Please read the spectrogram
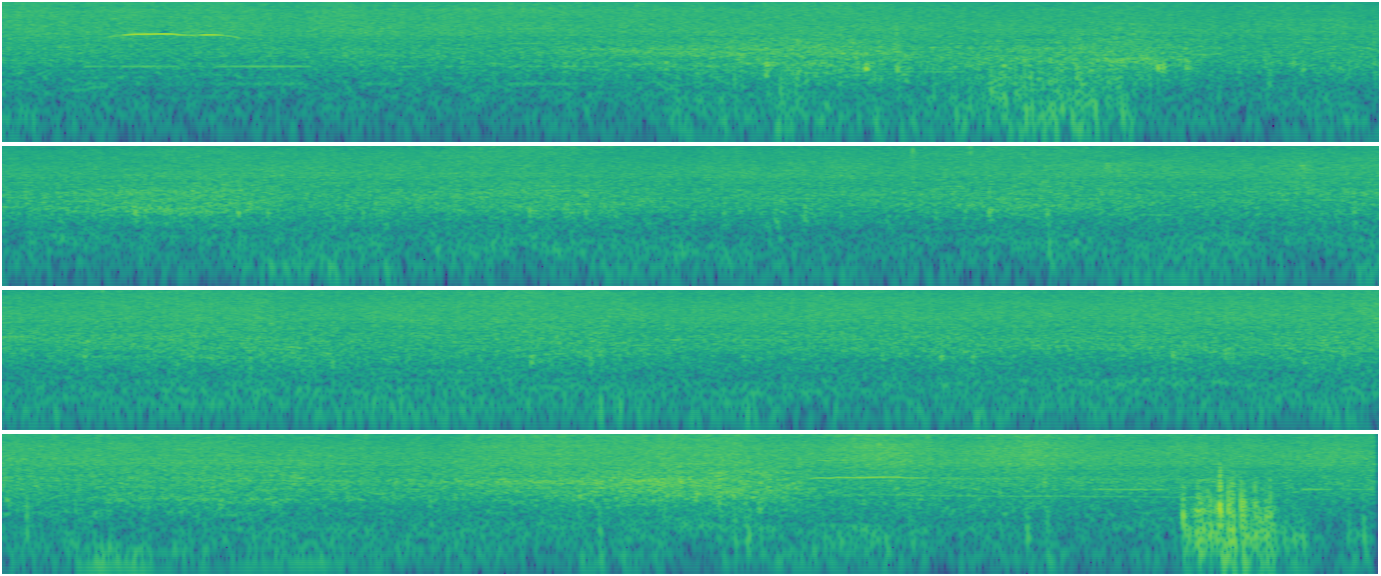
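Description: Wind buffeting the microphone over a steady wash of many motorboats running at speed, their engines and wakes blending into one drone, with a loud gust near the end.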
